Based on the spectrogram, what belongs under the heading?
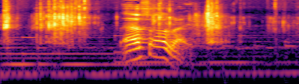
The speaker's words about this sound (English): Uh, again, excuse the background noise. I'm doling out the eight pills that I have to take daily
